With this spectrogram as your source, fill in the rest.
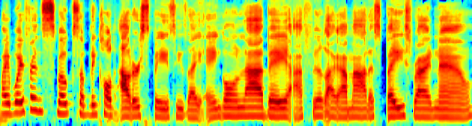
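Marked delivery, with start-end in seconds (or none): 2.7-6.3 laid-back, slow, drawn-out Saint Louis drawl. Retelling what a high boyfriend says: imitating boyfriend's Saint Louis accent. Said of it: "a Saint Louis accent".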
